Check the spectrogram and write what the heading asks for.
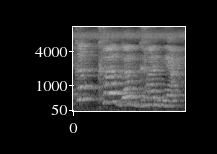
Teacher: ಗಂಟಲಿನ ಸಹಾಯದಿಂದ ಮಾತ್ರ ನಾವು ಉಚ್ಚಾರ ಮಾಡೋದಕ್ಕಾಗುತ್ತೆ. ಕ ಖ ಗ ಘ ಜ್ಞ ಅಂದ್ರೆ ಗಂಟಲಿನ ಸೌಂಡ್ ಬರುತ್ತೆ. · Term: ಕಂಠಿ ಅಕ್ಷರ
